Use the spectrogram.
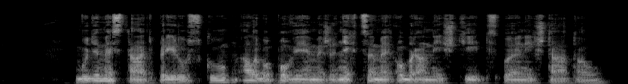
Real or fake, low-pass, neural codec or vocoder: real; 10.8 kHz; none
